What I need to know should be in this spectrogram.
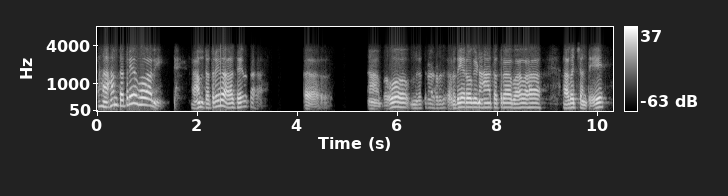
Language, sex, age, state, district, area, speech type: Sanskrit, male, 60+, Karnataka, Uttara Kannada, rural, conversation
